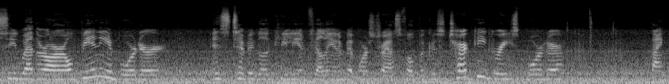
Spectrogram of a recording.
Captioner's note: kiss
